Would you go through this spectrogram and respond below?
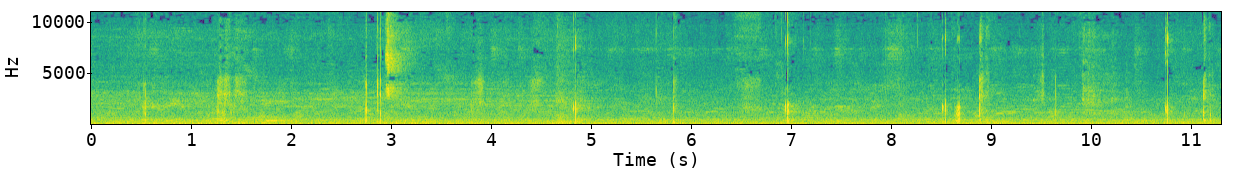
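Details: Faint, short clicking catches about every one to two seconds, roughly six in eleven seconds, over steady room hum; she constantly has hiccups: hiccups.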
